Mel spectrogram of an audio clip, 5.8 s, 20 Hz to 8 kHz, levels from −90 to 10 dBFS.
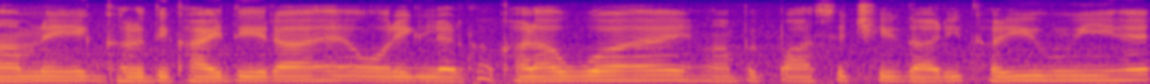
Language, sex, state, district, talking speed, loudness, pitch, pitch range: Hindi, male, Bihar, Begusarai, 230 wpm, -18 LUFS, 155 Hz, 150-165 Hz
